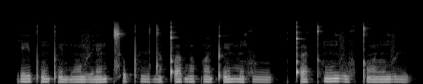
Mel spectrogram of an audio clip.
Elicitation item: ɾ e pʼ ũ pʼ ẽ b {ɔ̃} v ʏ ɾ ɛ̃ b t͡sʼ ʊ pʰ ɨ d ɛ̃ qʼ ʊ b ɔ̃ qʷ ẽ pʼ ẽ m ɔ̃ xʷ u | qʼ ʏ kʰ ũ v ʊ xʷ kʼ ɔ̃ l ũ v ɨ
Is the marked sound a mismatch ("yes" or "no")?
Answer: no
